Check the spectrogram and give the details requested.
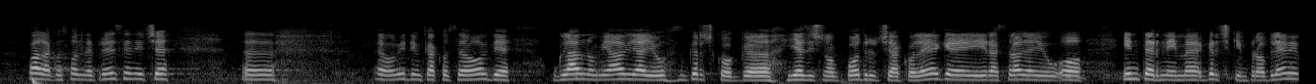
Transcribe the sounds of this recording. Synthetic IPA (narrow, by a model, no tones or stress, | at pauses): xʋaːlˠaɡospo̞d̪ine̞pɾe̞ːt̪sje̞d̪nit͡ɕe̞ | e̞ʋo̞ʋid̪imkako̞se̞o̞ːʋd̪je̞ | uɡlˠaʋno̞mjaːʋʎajuɡr̩t͡ʃko̞ɡje̞zit͡ʃno̞ɡpo̞d̪ɾut͡ʃjako̞le̞ːɡeiɾaspɾaʋʎajuo | int̪eɾnimɡr̩t͡ʃkimpɾoble̞ːmi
